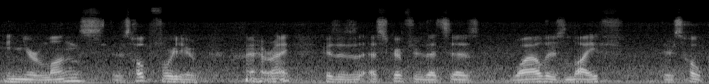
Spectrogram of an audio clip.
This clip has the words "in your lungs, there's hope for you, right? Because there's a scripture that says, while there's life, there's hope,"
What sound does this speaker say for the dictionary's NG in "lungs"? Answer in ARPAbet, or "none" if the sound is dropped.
NG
